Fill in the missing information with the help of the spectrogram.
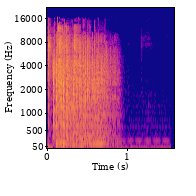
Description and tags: Rolling lots of dice (D&D)
Rolling a whole bunch of dice, as though in a game of Dungeons & Dragons.
Created for the visual novel, "My Poison Summer."
rolling, DM, role-play, dice, D20, play, DND, player, rolls, roll, RPG, dungeons-and-dragons, die, roleplay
